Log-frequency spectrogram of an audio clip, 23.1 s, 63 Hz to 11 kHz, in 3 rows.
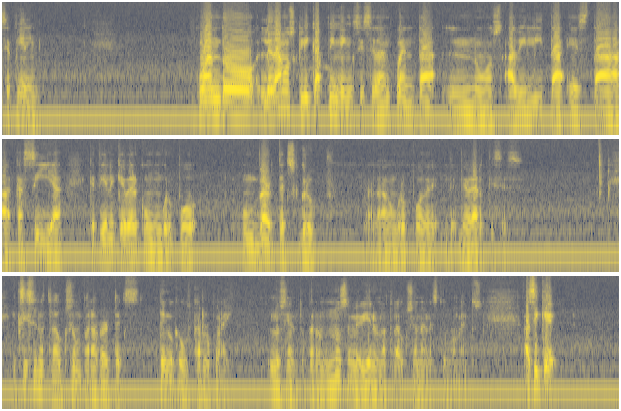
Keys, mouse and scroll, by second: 3.4 click, 4.1 click, 9.8 click, 11.0 click, 12.0 click.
